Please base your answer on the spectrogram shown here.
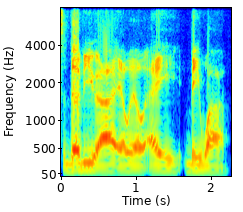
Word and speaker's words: Willoughby: It's Willaby. Willoughby. That's how it was spelled at some point back in that forever ago. Back before y'all started adding silent letters and shit.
